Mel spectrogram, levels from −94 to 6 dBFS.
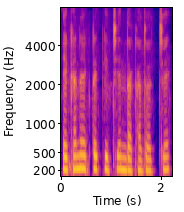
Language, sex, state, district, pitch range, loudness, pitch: Bengali, female, West Bengal, Cooch Behar, 200-220 Hz, -14 LUFS, 215 Hz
